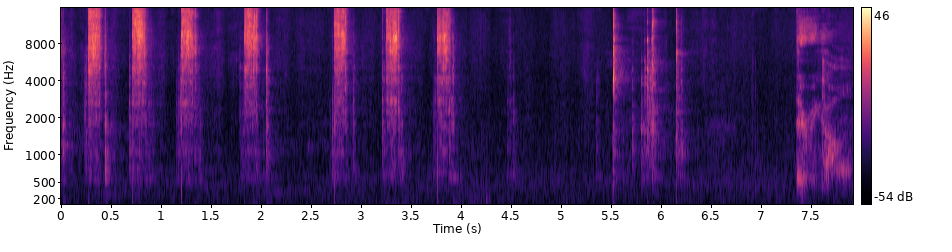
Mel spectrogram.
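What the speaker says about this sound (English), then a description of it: "Now just tighten up these mounting bolts." A ratchet tightens the front catalytic converter mounting bolts on a 2008-2020 Dodge Grand Caravan, seating the pipe against the manifold gasket: a dozen or so short bursts of rapid clicking, close and fairly loud, separated by brief pauses.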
